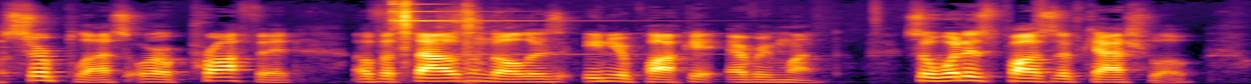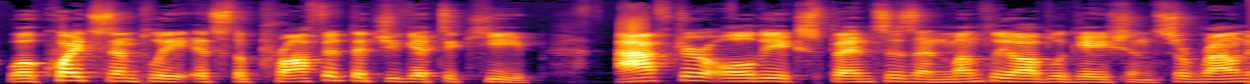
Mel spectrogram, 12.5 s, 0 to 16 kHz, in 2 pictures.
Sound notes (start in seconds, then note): 1.9 cha-ching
